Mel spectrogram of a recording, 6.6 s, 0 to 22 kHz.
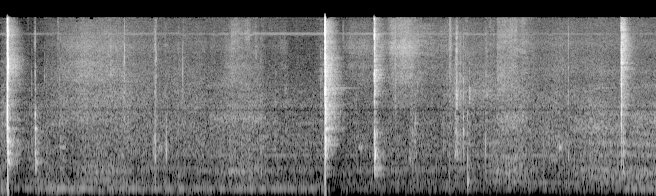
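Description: Several sharp clicks of controls being operated on a Philips EE2003 electronics kit radio and its bench power supply: a loud one at the start, two about half a second apart a little over three seconds in, and another near the end, over a faint low hum.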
